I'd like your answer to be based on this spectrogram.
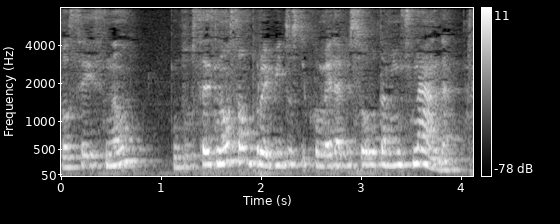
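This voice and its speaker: With noticeable background noise and audible room echo, a woman's voice comes through. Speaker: nutritionist. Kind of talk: live stream talk. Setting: live stream. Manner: fast; animated.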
